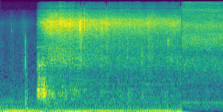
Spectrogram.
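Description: Onions drop into a hot pan with a couple tablespoons of extra virgin olive oil and start a bright, steady sizzle, close and continuous, with a low background hum underneath that cuts out near the end.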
